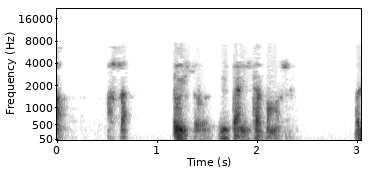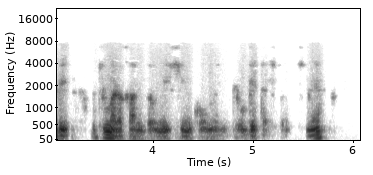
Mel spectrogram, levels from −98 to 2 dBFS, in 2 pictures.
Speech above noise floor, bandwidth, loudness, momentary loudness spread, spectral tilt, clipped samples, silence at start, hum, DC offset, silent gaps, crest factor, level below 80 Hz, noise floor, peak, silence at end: 65 dB; 4.4 kHz; -24 LUFS; 14 LU; -9.5 dB/octave; under 0.1%; 0 s; none; under 0.1%; none; 22 dB; -50 dBFS; -87 dBFS; -2 dBFS; 0.35 s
